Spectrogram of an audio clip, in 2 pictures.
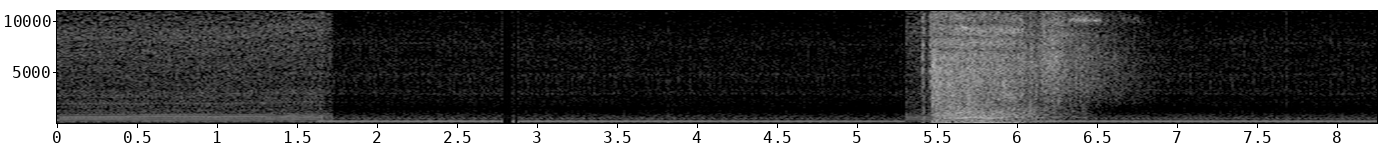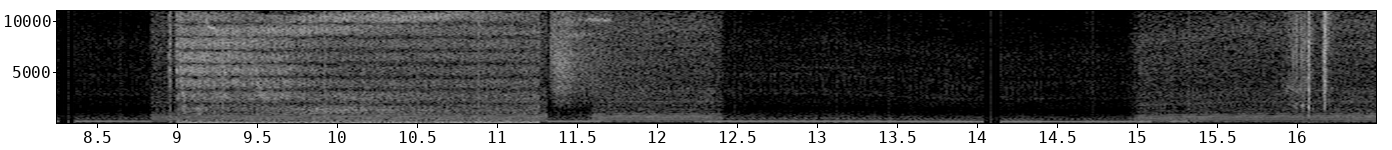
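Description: A sports car engine hums steadily, rising and falling in pitch as it speeds up.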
